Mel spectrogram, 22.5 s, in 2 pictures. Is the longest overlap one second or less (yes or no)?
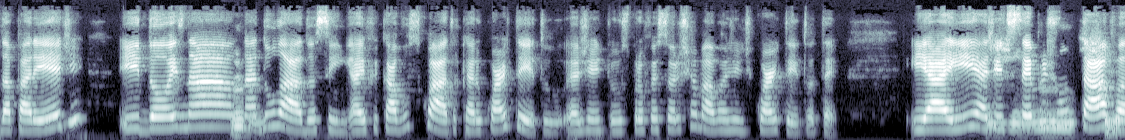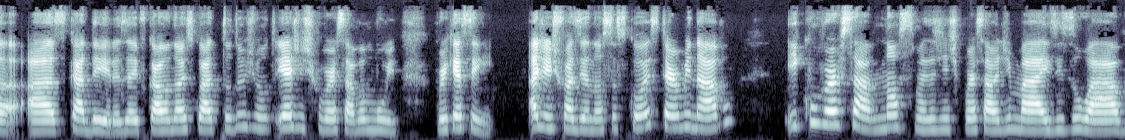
no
